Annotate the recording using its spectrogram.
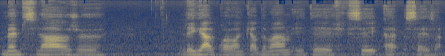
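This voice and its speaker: Flat, monotone intonation at a fairly slow pace, with long, frequent pauses and audible room echo. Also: man, medium pitch for a man. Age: 70s. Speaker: political commentator. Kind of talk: casual political commentary. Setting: social media video. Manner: halting, many fillers.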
